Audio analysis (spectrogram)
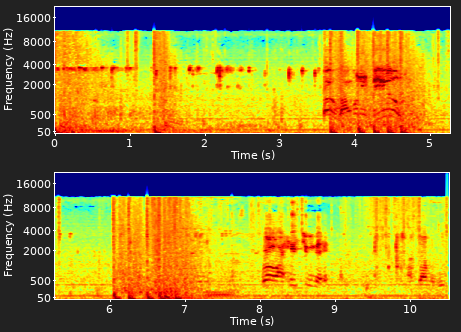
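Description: Gunfire in Fortnite, bursts of rapid shots and scattered single cracks across the clip, loud and punchy, with a player talking throughout between and over the shooting.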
